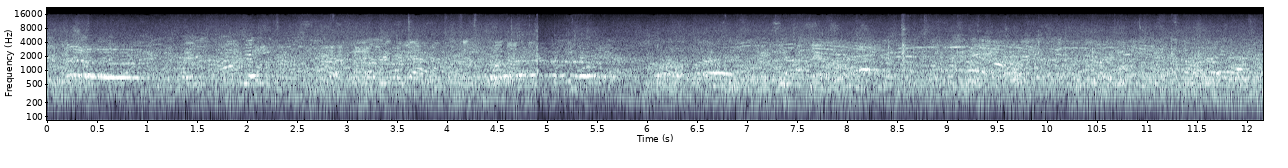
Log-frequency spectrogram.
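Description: Many spectators' voices chattering and shouting at once in an indoor pool hall, cheering on swimmers in a race, with no single voice standing out.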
